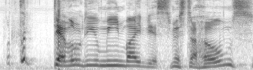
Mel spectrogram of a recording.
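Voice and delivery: loud, high, indignant demand; furious shout; angry outburst. Acted. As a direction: bellow it at him in outrage. Gibson furious at Holmes' insinuation.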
